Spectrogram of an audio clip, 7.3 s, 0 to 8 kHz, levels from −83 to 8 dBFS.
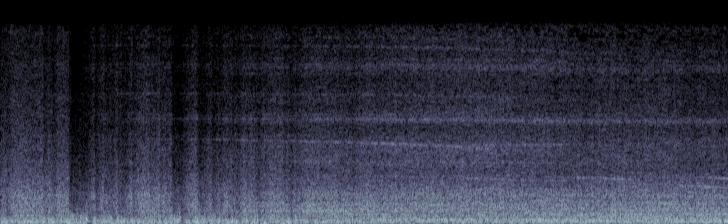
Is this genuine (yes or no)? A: yes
